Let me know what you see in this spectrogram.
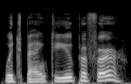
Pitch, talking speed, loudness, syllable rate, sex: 150 Hz, 230 wpm, -16 LUFS, 5.1 syllables/s, male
